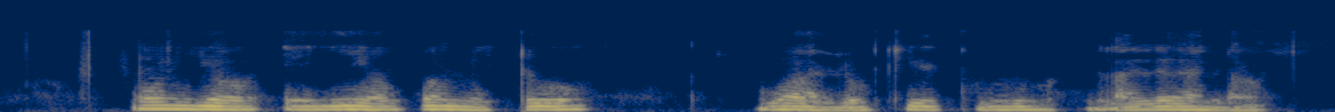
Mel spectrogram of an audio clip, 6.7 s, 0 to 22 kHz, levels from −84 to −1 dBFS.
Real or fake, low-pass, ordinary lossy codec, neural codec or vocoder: fake; 7.2 kHz; none; codec, 16 kHz, 2 kbps, FreqCodec, smaller model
